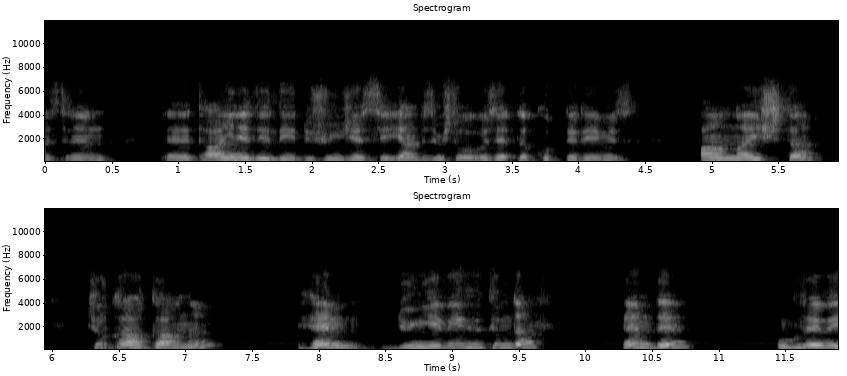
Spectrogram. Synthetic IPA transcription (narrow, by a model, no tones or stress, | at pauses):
isininː | t̪ʰaːjine̞d̪ilʲd̪iːd̪yʃynd͡ʒesijaːnibizimiʃt̪ɛoøzɛt̪lʲɛkʰut̪̚d̪e̞d̪iːmiz | anlˠajɯʃt̪ʰa | t̪ʰyɾkakaːnɯ | ɦæmd̪ynjeviːɦycʰymd̪aɾ̥ | hæmd̪ɛ | uɦɾevi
